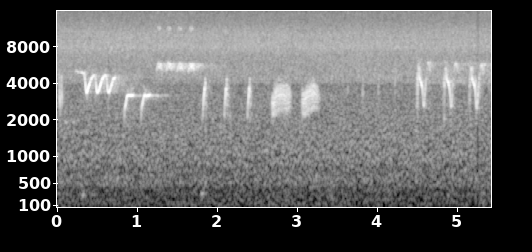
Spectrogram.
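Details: Brown dipper in full song: a wavering zigzag trill, clipped chips, a thin high whistle and broad buzzy notes, ending with quick sharp notes. The phrase is dense and varied over a rushing background.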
